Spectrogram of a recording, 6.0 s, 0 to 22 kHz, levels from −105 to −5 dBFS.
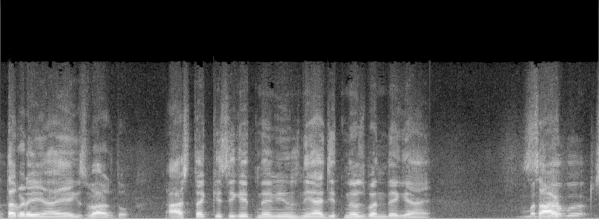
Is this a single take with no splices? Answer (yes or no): yes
